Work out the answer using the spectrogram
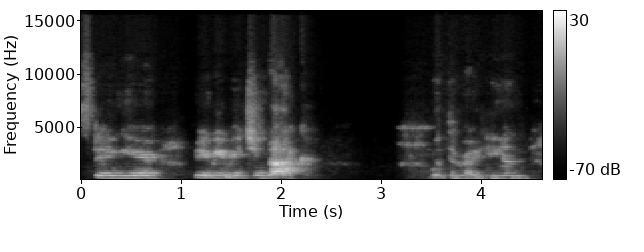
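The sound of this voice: A woman puts on a strained, raspy character voice, fairly high in pitch and delivered at a very slow pace.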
